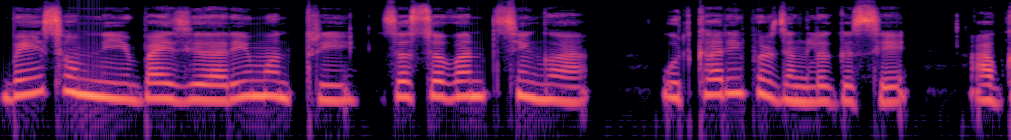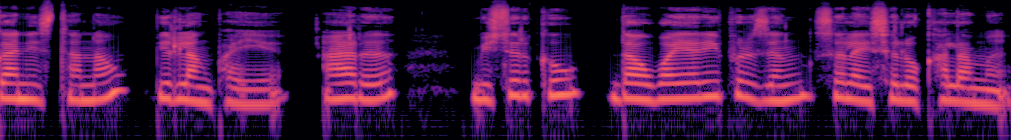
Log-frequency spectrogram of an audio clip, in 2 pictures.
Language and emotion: Bodo, neutral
